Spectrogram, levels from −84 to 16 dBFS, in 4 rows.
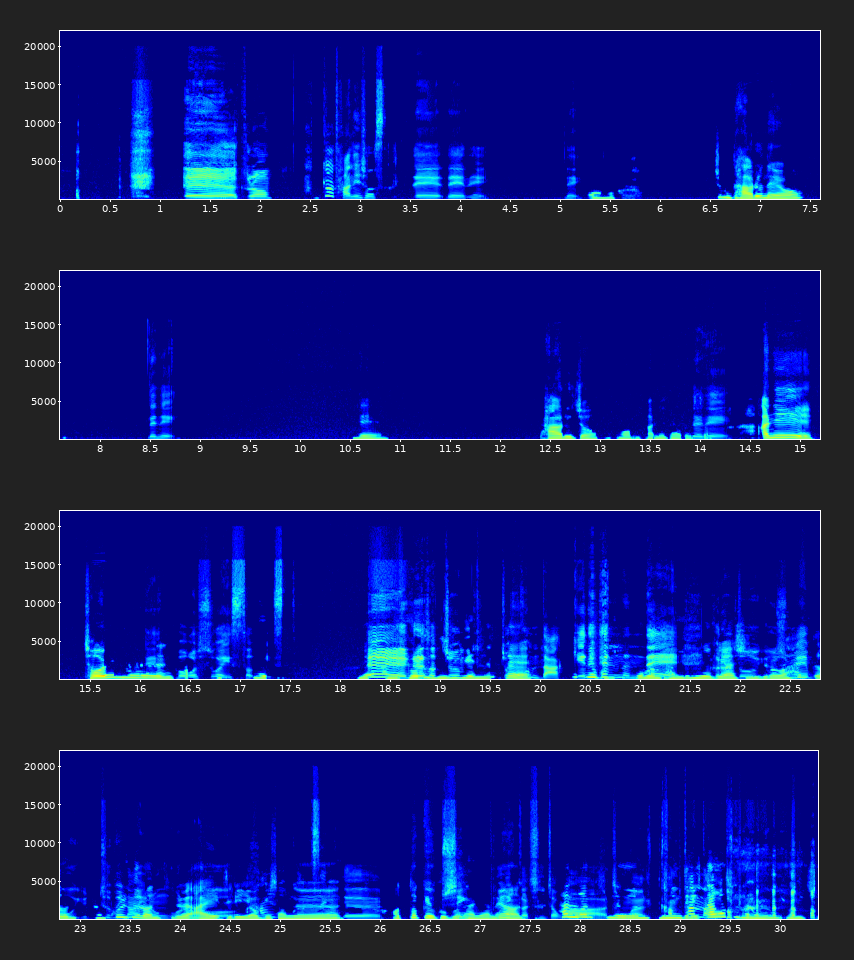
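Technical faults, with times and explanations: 14.4–14.55 s, 16.34–17.16 s, 18.66–19.68 s, 20.3–25.15 s, 26.11–27.11 s and 27.79–30.39 s, speech suppressed in double talk: with both ends talking at once, the echo canceller likely could not separate the near talker from loudspeaker echo and pulled everything down. The speech dips by roughly 10 to 20 dB.
27.86–28.04 s and 29.2–29.38 s, echo leak: one side's loudspeaker echo was likely not fully cancelled, so a copy of the speech returns about 240 ms late, as brief scraps around 20 dB and then 30 dB below the talker.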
